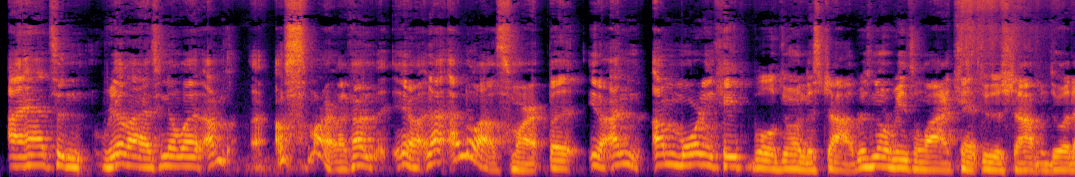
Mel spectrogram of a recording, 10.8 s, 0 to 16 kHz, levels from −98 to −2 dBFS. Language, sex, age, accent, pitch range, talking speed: English, male, 10-29, American, 115-140 Hz, 245 wpm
